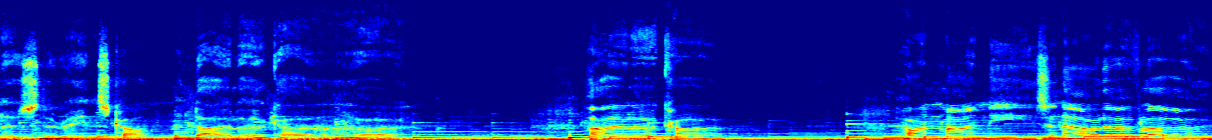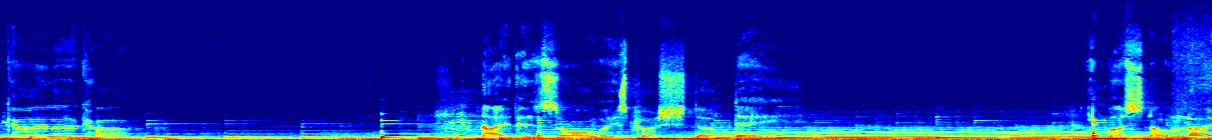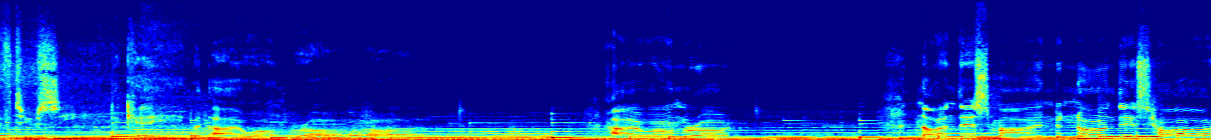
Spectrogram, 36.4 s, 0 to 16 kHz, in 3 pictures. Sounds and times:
Music: 0:00.0 - 0:36.3.

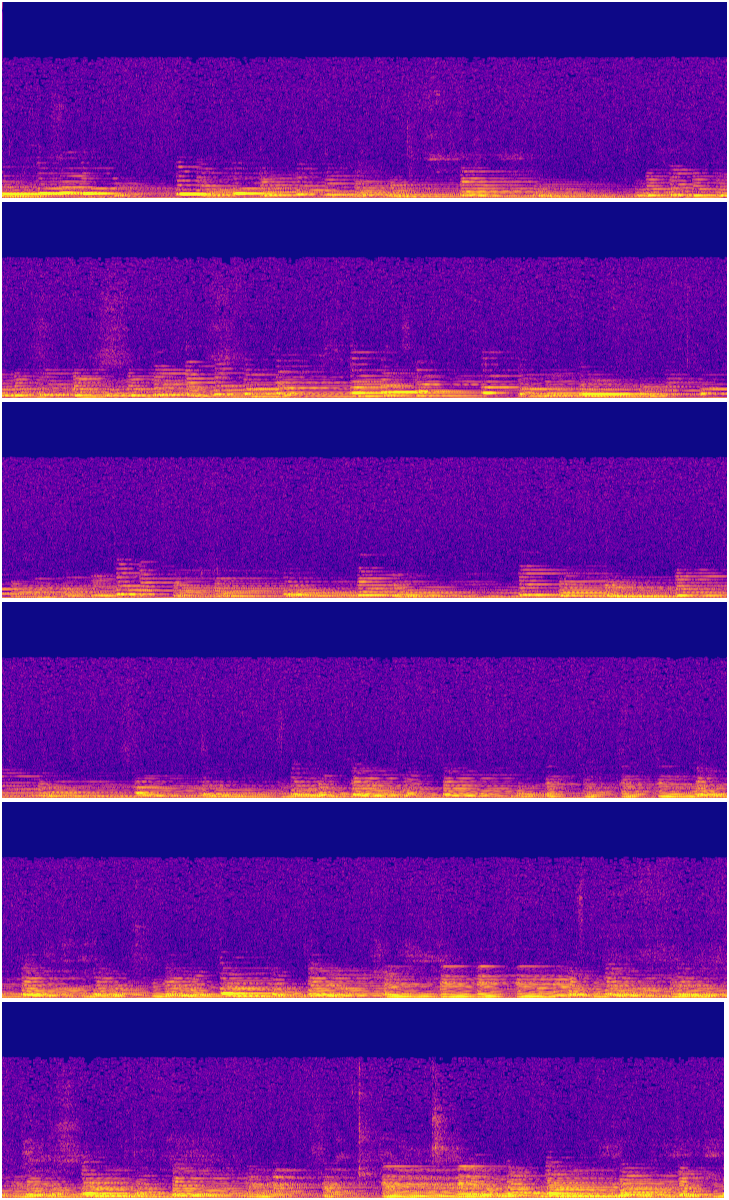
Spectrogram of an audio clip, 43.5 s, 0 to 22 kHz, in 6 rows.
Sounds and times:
Music: 0:00.0 - 0:43.4.

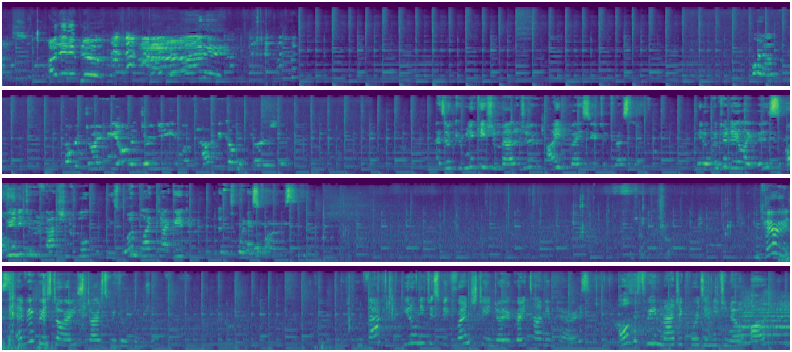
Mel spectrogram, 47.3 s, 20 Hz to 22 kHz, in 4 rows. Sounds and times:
Music: 0:00.0 - 0:47.2
Speech: 0:12.8 - 0:16.1, 0:18.3 - 0:21.4, 0:22.3 - 0:28.1, 0:35.0 - 0:37.9, 0:40.8 - 0:46.9.

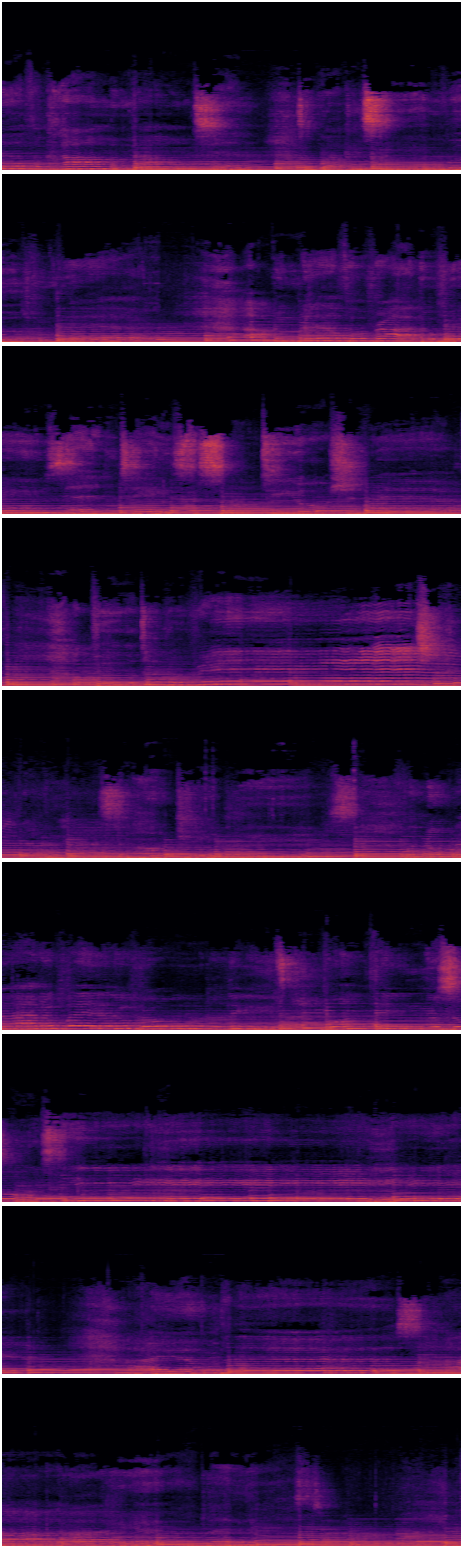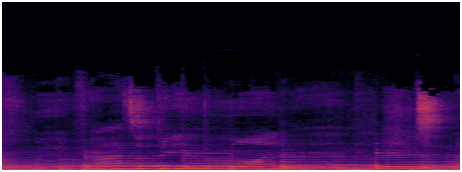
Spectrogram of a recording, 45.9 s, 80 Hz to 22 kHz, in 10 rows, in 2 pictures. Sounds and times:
Female singing: 0:00.0 - 0:06.2, 0:06.8 - 0:13.9, 0:14.6 - 0:32.5, 0:33.4 - 0:39.9, 0:41.5 - 0:44.6, 0:45.4 - 0:45.8
Music: 0:00.0 - 0:45.8.

